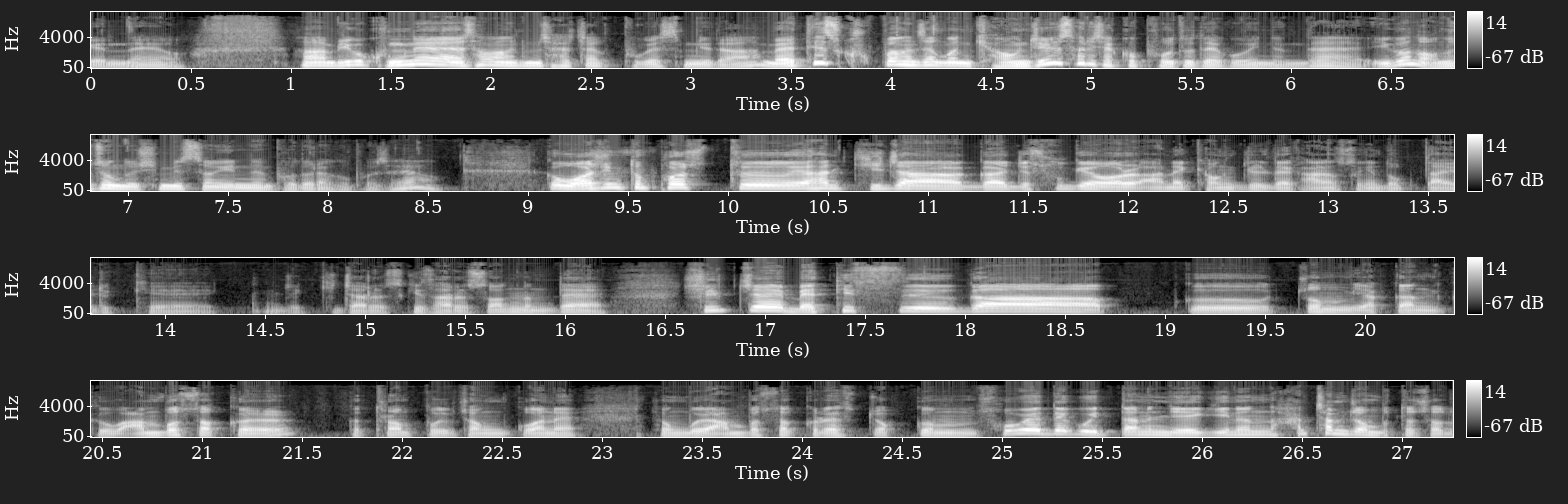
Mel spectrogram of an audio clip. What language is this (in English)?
Korean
